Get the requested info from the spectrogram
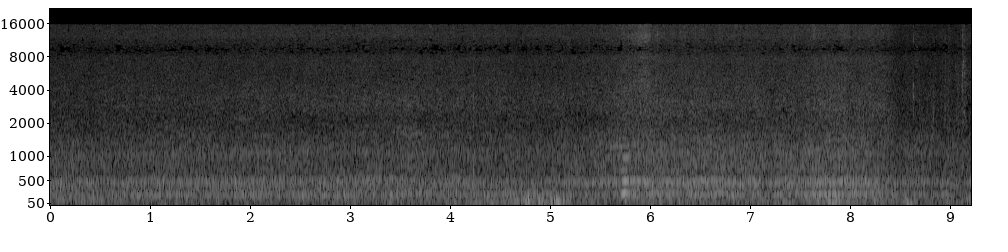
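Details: A clump of honey bees on the ground before the hives, loud steady buzzing of many wings with a humming band in the middle range and a few handling knocks.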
